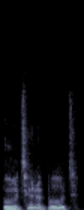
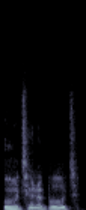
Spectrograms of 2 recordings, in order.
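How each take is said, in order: First: It is an exaggerated stereotyped Canadian accent. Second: The same.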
